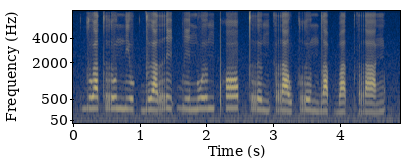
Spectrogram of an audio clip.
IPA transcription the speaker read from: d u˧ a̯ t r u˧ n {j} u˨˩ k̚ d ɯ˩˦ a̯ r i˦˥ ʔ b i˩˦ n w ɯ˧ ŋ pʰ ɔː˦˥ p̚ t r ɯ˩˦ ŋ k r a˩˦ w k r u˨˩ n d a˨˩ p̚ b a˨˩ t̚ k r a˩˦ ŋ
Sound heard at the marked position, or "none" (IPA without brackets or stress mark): j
